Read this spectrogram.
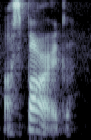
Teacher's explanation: p가 위치했기 때문에 unaspirated p 사운드가 되지 않습니까? 그래서 spark 거의 기식화되지 않은 채로 발음해줘야지 된다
